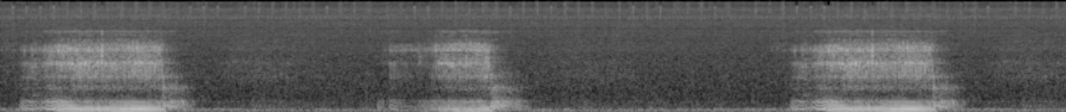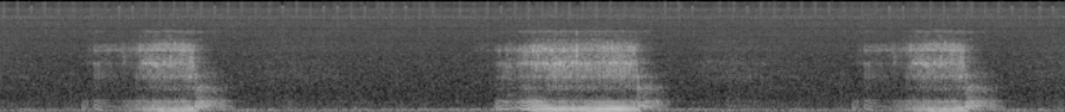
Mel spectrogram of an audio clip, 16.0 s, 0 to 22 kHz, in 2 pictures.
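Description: Deep rattling snores alternating with softer ones, each about three seconds apart, about 22 a minute, during sleep.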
